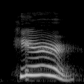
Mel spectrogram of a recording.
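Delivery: high, loud answering call; call back. Acted. Lost girl calls back to friend through bushes, high and loud. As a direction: shout back so he finds you. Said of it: "I call back".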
